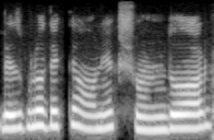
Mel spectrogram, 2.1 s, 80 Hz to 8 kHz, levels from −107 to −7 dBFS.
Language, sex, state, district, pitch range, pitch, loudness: Bengali, female, West Bengal, Malda, 255-295 Hz, 260 Hz, -14 LUFS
